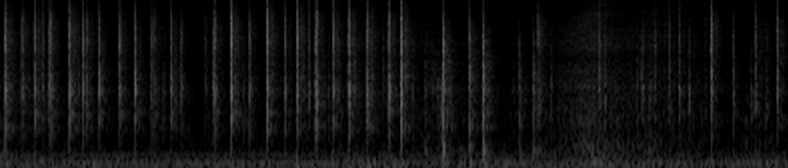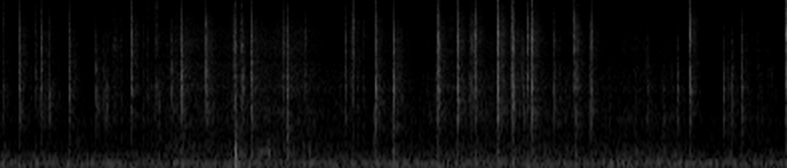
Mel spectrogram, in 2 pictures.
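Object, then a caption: Plastic CD jewel case. Long nails rapidly tap and scratch the back cover of a single hollow plastic CD jewel case held in both hands. The result is a dense run of sharp, bright clicks that die away almost instantly, with faint scratching between them over a quiet low hum.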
